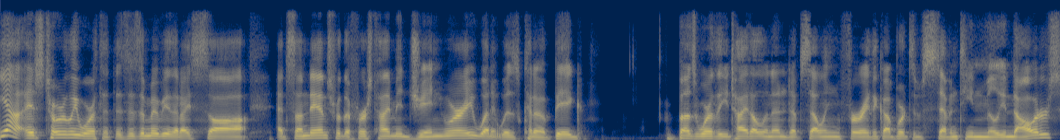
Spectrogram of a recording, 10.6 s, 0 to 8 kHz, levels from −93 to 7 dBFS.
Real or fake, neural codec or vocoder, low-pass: fake; codec, 24 kHz, 1.2 kbps, DualCodec; 7.2 kHz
